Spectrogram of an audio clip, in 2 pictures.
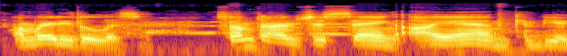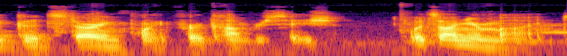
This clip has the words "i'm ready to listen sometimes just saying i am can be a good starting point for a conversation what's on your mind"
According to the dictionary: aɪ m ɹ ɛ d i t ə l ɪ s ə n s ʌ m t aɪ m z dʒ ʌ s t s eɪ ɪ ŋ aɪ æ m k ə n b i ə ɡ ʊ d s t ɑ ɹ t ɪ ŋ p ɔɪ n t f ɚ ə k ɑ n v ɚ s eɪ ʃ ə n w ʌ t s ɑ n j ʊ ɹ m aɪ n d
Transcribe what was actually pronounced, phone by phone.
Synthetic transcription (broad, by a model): aɪ m ɹ ɛ d i t ə l ɪ s ə n s ʌ m t aɪ m z dʒ ʌ s t s eɪ ɪ ŋ aɪ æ m k ə n b i ə ɡ ʊ d s t ɑ ɹ t ɪ ŋ p ɔɪ n t f ɚ ə k ɑ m v ɚ s eɪ ʃ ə n w ʌ t s n j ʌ ɹ m aɪ n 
